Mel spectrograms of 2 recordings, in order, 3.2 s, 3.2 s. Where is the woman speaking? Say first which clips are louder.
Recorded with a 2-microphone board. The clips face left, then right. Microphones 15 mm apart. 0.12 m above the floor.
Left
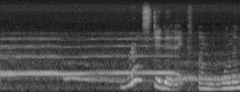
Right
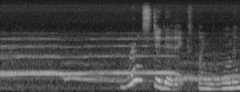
Right 2 dB; 10° left (ahead or behind), 2 m.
